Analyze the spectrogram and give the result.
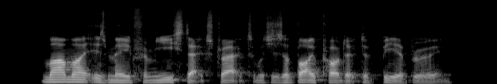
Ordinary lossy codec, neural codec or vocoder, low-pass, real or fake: none; vocoder, 44.1 kHz, 128 mel bands, Pupu-Vocoder; 14.4 kHz; fake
